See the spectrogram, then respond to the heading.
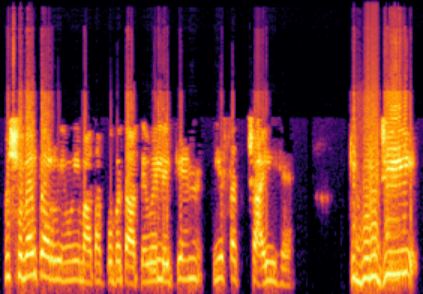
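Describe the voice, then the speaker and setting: A woman's voice: mid-range voice, a little mellow, slightly rough, no room sound. Emotional young woman, dull call audio. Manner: emotional storytelling, mixing English into Hindi. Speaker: devotee sharing a testimony. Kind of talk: personal testimony at a prayer meeting.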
